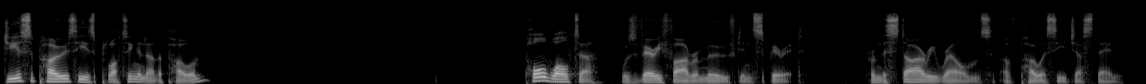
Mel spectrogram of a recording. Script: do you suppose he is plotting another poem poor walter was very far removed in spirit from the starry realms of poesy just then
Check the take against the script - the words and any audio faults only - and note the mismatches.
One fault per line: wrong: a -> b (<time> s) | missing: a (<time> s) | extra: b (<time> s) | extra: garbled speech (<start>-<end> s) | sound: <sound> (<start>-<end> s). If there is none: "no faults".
wrong: poor -> paul (5.2 s)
